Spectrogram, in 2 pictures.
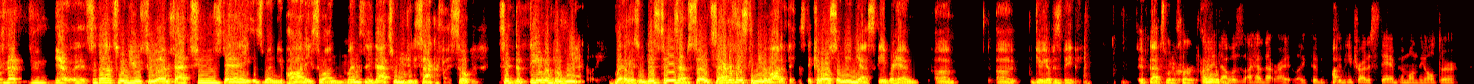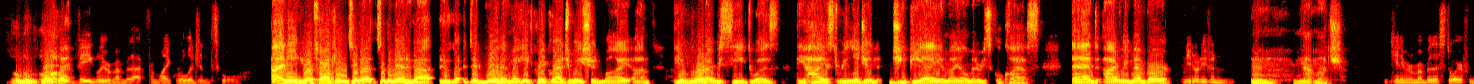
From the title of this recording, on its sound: The One With the Bad Audio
